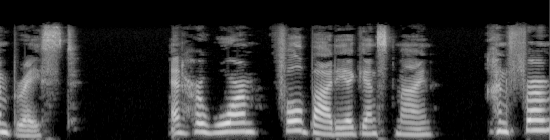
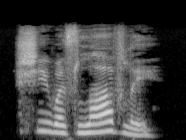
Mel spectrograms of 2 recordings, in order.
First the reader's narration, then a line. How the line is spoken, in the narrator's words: Joanna said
